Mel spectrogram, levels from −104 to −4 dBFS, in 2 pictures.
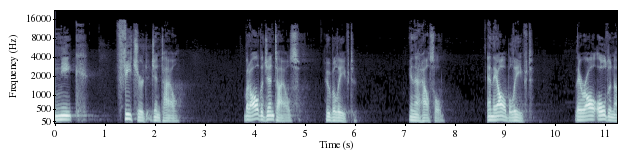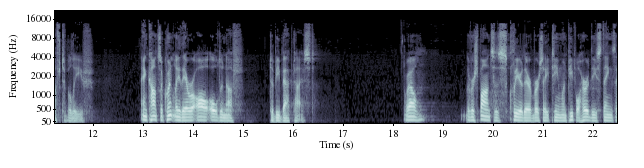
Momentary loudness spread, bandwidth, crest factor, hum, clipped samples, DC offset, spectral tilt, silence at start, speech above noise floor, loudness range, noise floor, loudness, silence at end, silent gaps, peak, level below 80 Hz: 18 LU; 15.5 kHz; 20 dB; none; under 0.1%; under 0.1%; -6 dB/octave; 0 s; 56 dB; 6 LU; -76 dBFS; -21 LUFS; 0 s; none; -2 dBFS; -54 dBFS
